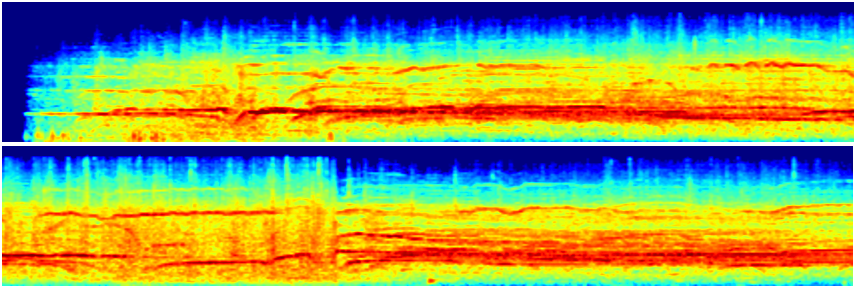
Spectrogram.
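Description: A large concert audience cheering, screaming and applauding, many high voices wavering over one another. It fades in from silence over the first couple of seconds, then holds steady and loud.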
